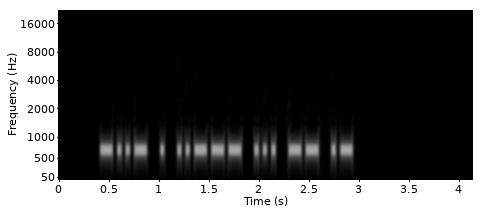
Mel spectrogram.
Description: Morse code, heard as a keyed tone, about 28 wpm, 700 Hz. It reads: XE2SMA
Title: DXCC-100 Call Signs - 6 Characters - 28wpm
